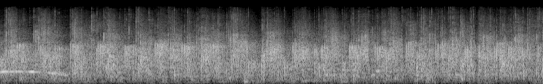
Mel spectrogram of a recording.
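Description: A congregation applauding: many hands clapping in a dense, steady stream.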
